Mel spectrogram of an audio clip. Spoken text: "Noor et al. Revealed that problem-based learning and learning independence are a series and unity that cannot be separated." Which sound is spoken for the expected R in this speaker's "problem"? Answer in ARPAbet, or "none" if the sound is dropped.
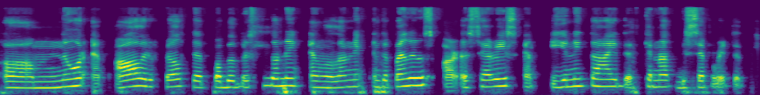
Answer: none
